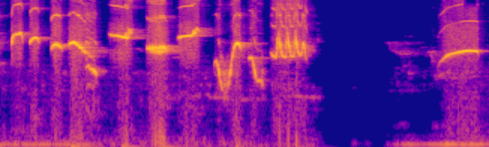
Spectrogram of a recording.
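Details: White-rumped shama master song for training birds, meant for afternoon therapy: a rapid burst of varied whistled and chattering phrases, some notes sweeping down, a brief pause, then a clear rising whistle.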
